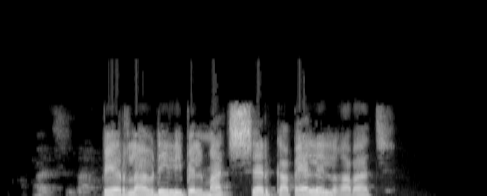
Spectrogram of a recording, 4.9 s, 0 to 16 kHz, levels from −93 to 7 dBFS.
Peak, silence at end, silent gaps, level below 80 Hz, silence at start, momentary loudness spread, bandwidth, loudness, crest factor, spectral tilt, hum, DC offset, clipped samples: 0 dBFS; 1 s; none; -56 dBFS; 0.35 s; 7 LU; 8 kHz; -14 LUFS; 16 dB; -3.5 dB/octave; none; under 0.1%; under 0.1%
